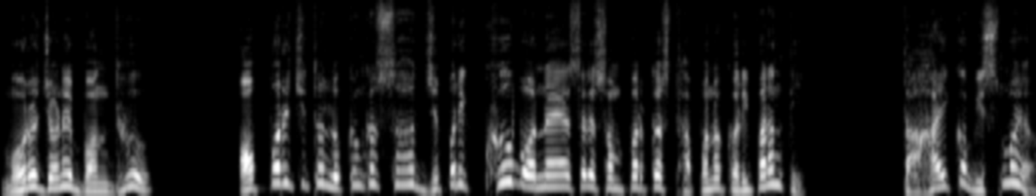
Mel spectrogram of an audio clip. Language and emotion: Odia, surprised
